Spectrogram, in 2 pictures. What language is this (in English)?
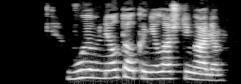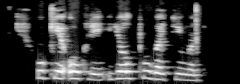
Mari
